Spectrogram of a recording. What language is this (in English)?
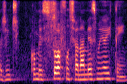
Portuguese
